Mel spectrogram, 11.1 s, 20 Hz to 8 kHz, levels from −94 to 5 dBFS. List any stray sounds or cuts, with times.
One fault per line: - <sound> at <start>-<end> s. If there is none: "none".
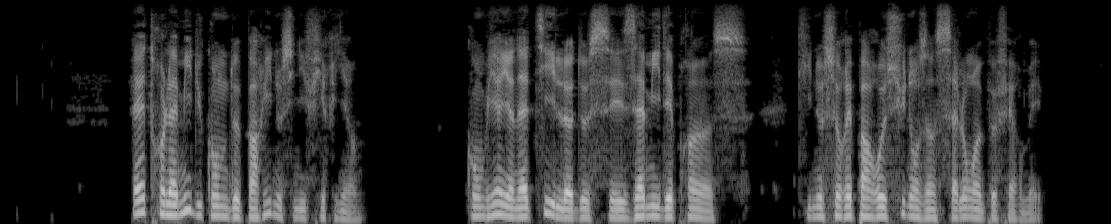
none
